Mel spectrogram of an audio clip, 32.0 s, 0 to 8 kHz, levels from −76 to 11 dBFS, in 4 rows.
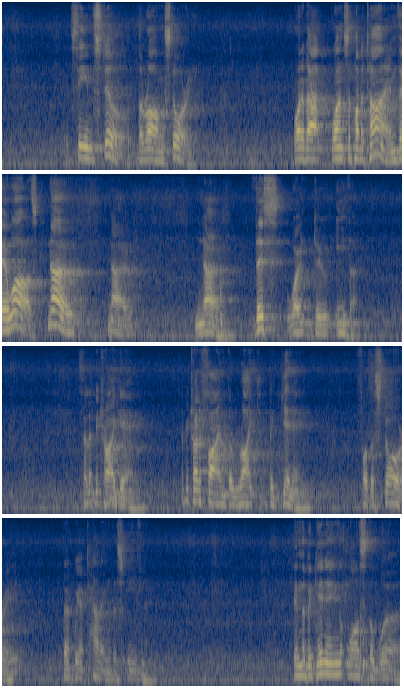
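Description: A resampler restarted on every block affects the audio from 23.8 s to the end: a 100 Hz buzz rides on the signal, pointing to 10 ms blocks each converted separately, consistent with 24 kHz to 16 kHz. Every block edge lacks its true neighbouring samples, leaving a small error at each boundary.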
